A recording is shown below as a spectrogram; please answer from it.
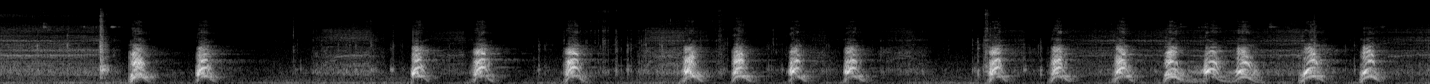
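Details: Buddy, a Bernese Mountain Dog confronting a 1:16 remote-control tank, barks about seventeen times in a steady, insistent series roughly every half to one second, with a faint motor hum underneath.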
